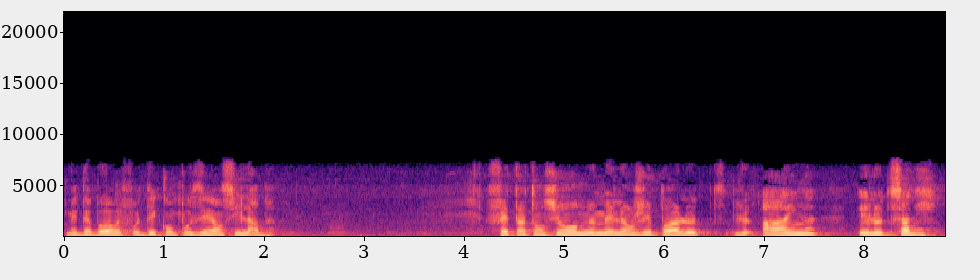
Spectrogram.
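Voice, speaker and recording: Slow, patient man teaching a class. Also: a little high, warm tone, muffled recording. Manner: slow, patient, spells out letters one by one. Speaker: Hebrew teacher. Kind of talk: classroom lesson on reading.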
